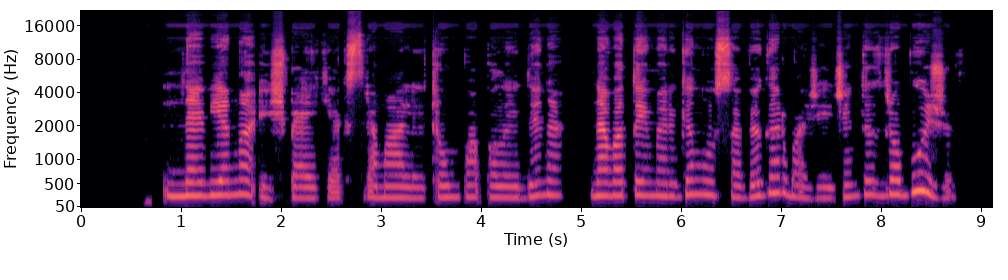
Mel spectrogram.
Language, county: Lithuanian, Marijampolė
